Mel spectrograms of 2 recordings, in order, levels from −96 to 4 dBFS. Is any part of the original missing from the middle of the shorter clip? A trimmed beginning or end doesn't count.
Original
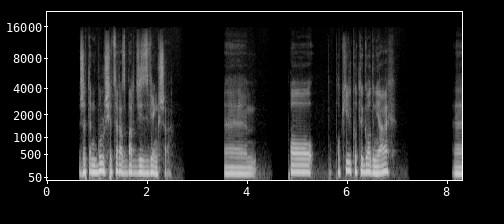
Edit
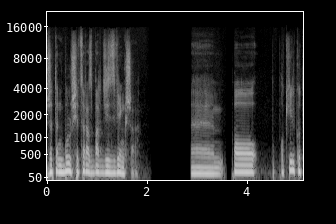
yes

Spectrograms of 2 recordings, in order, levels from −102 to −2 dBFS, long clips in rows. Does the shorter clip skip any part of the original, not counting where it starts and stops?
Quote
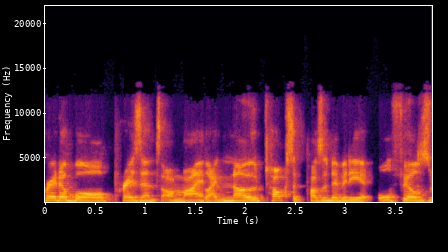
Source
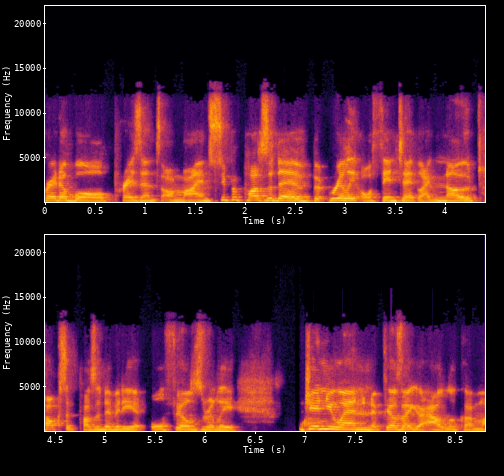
yes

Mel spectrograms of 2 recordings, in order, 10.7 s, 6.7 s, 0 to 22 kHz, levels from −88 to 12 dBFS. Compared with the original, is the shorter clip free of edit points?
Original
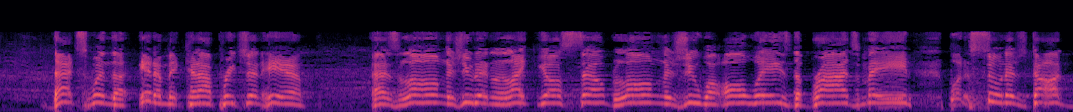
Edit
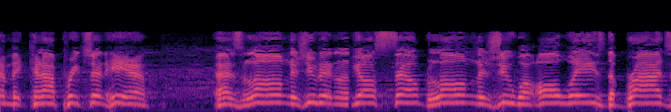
no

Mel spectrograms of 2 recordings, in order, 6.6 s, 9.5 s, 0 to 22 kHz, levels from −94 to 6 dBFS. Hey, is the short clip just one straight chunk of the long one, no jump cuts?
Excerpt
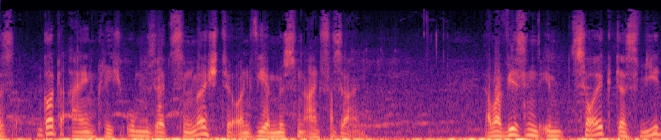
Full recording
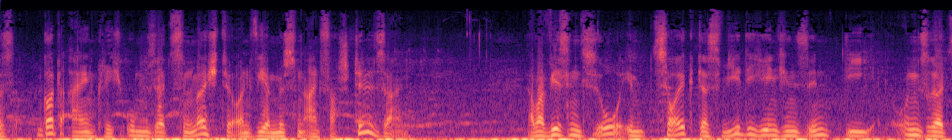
no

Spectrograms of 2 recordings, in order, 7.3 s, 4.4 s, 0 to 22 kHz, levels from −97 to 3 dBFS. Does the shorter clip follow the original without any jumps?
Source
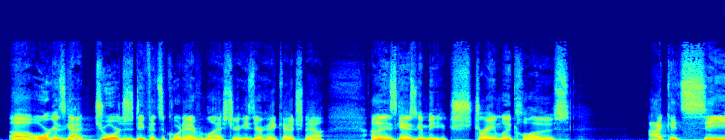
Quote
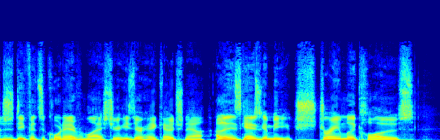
no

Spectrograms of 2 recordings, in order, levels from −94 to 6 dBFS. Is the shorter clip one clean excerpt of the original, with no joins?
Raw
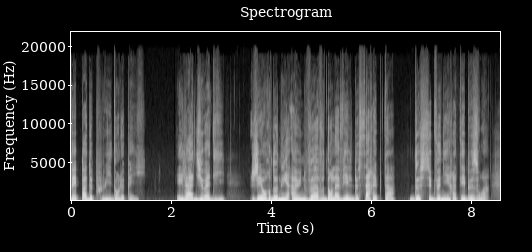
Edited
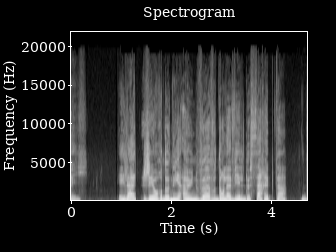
no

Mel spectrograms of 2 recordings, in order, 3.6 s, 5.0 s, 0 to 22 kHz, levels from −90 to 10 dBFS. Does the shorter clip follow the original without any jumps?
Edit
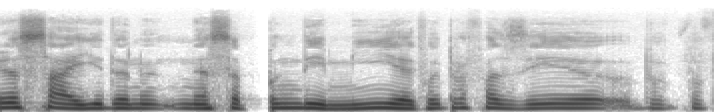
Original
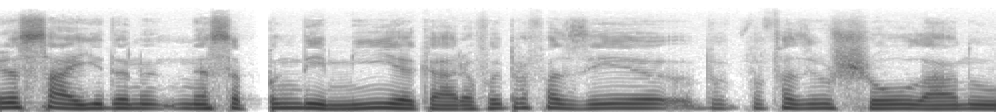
no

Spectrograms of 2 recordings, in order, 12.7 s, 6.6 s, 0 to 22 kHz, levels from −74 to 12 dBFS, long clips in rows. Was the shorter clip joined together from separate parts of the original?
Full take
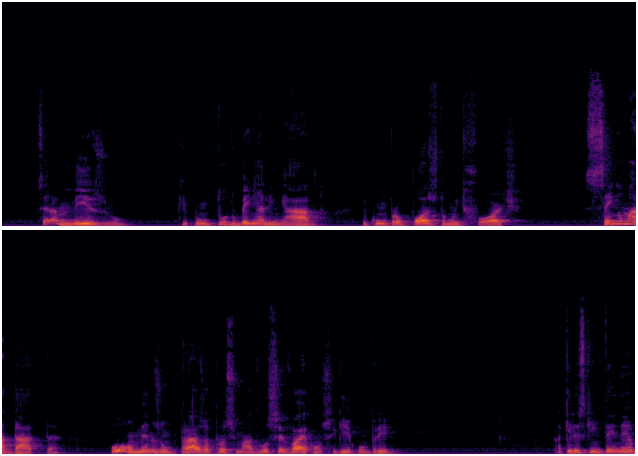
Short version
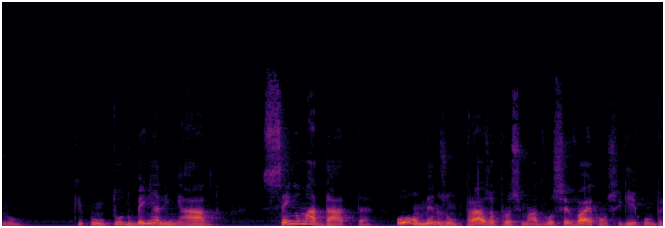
yes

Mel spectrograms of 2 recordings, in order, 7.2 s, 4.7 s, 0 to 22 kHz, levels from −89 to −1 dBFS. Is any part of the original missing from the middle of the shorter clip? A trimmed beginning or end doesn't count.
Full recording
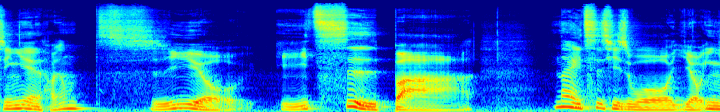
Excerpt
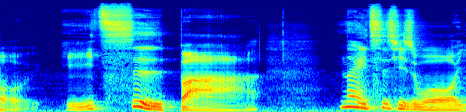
no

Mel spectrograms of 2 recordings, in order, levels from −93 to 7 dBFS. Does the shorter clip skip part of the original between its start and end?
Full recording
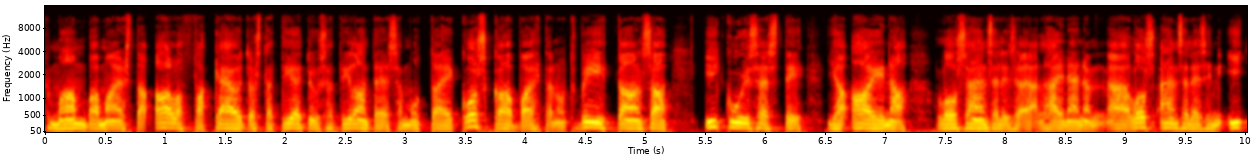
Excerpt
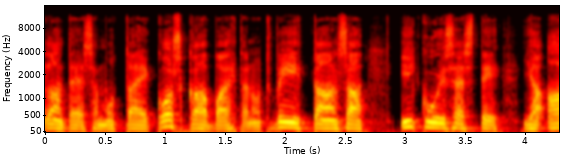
no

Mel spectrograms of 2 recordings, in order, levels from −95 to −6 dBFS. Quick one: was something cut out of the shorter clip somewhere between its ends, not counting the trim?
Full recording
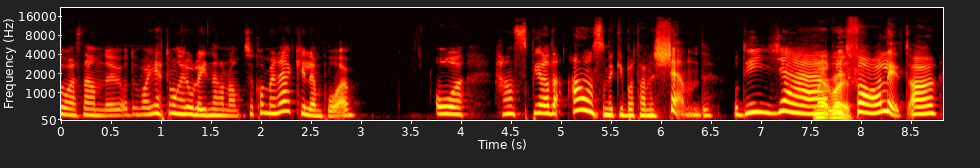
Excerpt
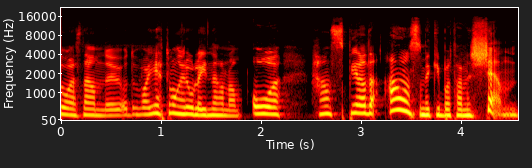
yes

